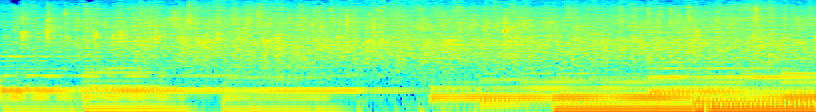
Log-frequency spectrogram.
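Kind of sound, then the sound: crowd, audience applauding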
